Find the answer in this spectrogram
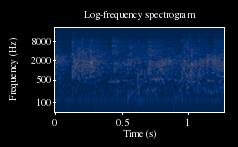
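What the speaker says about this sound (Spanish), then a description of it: "Un aplauso, ¿verdad?" Faint, distant applause from an audience at an academic panel discussion, a soft continuous wash of clapping with a low steady hum underneath.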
